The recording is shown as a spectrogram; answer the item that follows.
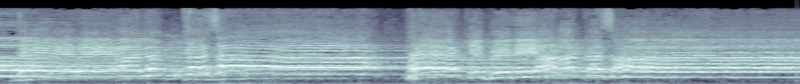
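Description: Male voices chanting a devotional Urdu song in long held, melismatic notes, with a short break about halfway through.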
